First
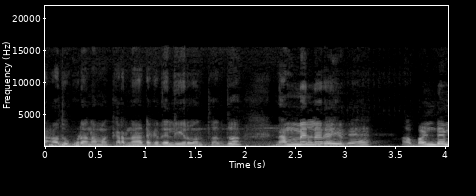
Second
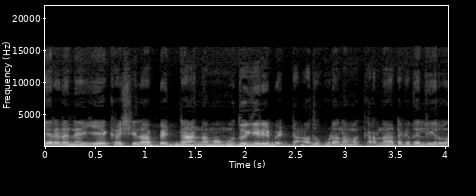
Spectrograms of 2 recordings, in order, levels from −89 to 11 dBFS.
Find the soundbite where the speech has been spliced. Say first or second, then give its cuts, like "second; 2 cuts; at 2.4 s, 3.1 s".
first; 1 cut; at 2.8 s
